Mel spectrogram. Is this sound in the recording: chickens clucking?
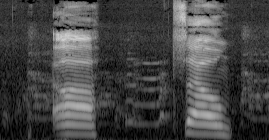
yes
